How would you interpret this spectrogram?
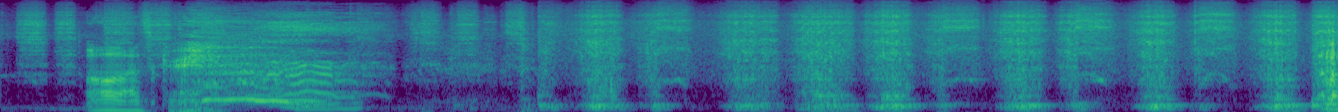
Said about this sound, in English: All right, so we got the bow drill all set up.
